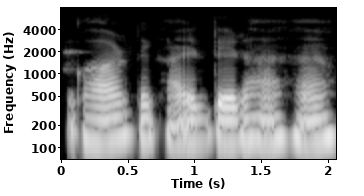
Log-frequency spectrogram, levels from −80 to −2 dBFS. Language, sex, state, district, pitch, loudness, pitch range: Hindi, male, Bihar, Patna, 125 Hz, -16 LUFS, 120-135 Hz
